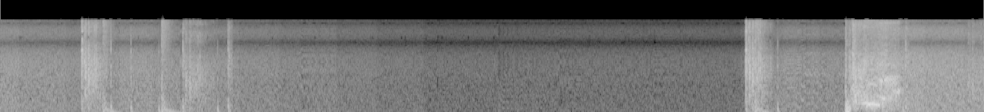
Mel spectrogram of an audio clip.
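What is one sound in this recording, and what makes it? A hockey stick slaps the puck with sharp clacks.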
